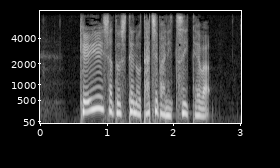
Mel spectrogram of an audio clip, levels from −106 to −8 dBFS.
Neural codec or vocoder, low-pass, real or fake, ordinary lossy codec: none; 7.2 kHz; real; none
